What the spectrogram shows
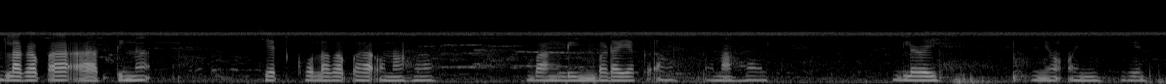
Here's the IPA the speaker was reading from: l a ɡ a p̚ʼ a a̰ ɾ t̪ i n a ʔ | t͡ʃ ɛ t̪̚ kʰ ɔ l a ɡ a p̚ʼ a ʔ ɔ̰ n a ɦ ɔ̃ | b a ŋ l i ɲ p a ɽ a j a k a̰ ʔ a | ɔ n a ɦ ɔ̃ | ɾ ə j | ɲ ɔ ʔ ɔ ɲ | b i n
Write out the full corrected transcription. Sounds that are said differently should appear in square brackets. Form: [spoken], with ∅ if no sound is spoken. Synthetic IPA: l a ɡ a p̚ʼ a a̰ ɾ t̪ i n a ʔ | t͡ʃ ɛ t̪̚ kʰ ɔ l a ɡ a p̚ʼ a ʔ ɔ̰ n a ɦ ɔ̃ | b a ŋ l i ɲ [b] a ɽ a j a k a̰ ʔ a | ɔ n a ɦ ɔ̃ | [l] ə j | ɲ ɔ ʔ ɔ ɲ | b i n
